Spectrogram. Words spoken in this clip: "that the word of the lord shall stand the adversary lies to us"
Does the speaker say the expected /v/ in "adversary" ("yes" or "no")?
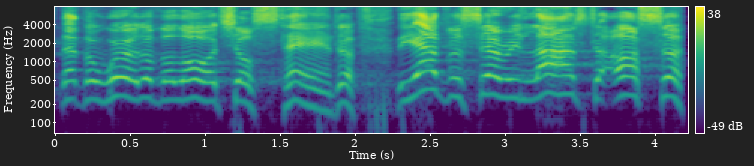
yes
